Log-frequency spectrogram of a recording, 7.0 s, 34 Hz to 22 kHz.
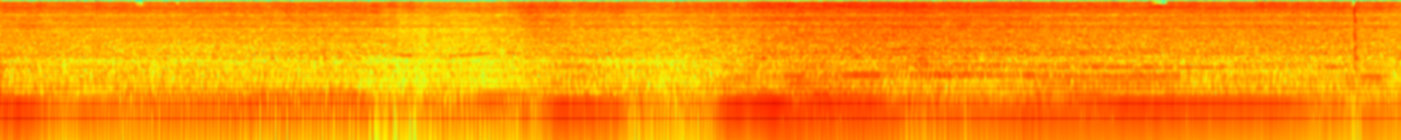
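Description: A 1980 Ford Fiesta, started after months of standing, revving its engine close by, droning hum rising and falling through several blips of throttle with no talking.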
